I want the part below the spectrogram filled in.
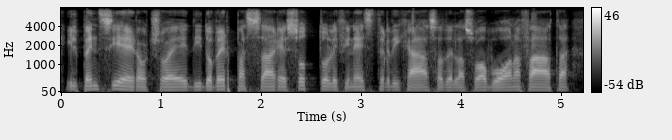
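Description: A man's voice: fairly low pitch, normal speed, clear, resonant tone, no room sound. Man reading a storybook aloud. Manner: expressive storytelling, voices the characters. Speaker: narrator. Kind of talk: audiobook reading of a classic tale. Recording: dry, slightly dull recording.

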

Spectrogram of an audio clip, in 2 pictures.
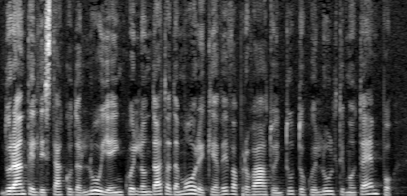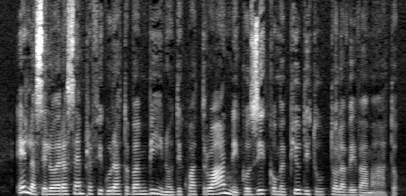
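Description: A woman narrates a novel in measured, expressive storytelling. Her voice sits low and sounds dark and mellow. It is a steady audiobook reading.

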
